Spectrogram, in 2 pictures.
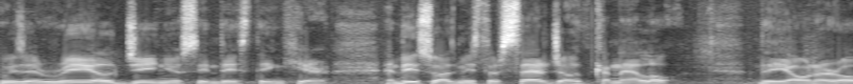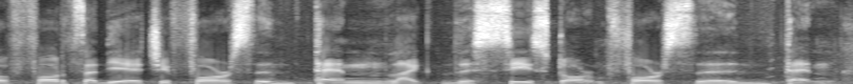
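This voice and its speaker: Noticeable background noise runs under the clip. A man with a fairly high pitch talks with fairly even intonation. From Sudan (Khartoum), later Italy. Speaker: former dog musher. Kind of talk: press conference introduction. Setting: press conference. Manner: halting, repeats words.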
